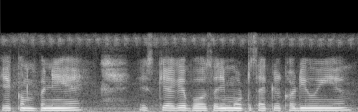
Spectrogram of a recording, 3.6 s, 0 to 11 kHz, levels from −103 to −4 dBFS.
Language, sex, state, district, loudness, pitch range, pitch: Hindi, female, Uttar Pradesh, Lalitpur, -13 LUFS, 200-210 Hz, 205 Hz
